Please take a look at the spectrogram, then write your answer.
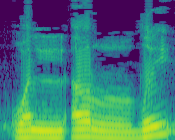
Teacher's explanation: را ساکن سے پہلے فتح ہے، را کو آپ نے پر کرنا ہے ، والارض، ضاد کو موٹا کر کے پڑھیں گے، والارض ذا،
